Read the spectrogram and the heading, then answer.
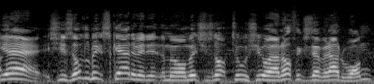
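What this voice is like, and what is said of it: Yorkshire English accent. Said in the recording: “So I sense an accent here. ... Yeah, that's right. I'm from Yorkshire.”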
